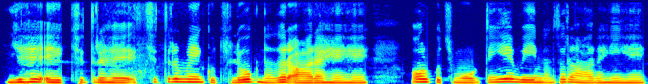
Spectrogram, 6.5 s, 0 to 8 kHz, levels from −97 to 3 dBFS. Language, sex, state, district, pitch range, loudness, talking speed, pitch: Hindi, female, Madhya Pradesh, Bhopal, 190-240 Hz, -17 LUFS, 185 wpm, 210 Hz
